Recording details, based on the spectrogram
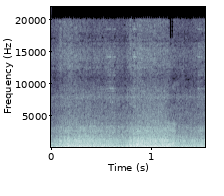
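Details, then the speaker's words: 2021 Honda PCX 150i, 9 months old, 8,000 km, stock engine and exhaust, revved on throttle: low, even note that swells and eases smoothly with no rattles or misses; normal revving. "เดี๋ยวคลองเร่งเครื่องให้ฟังเสียงเครื่องแบบชัดๆนะครับ"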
